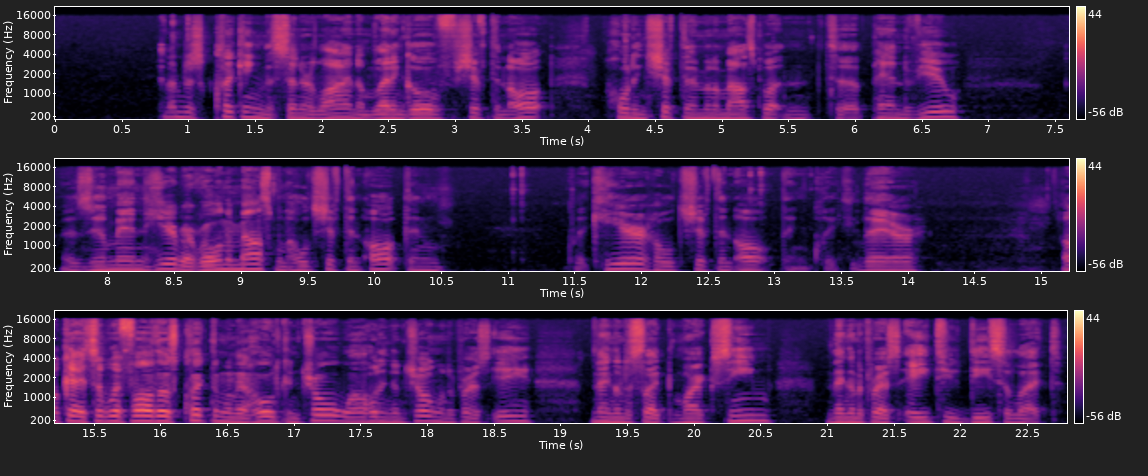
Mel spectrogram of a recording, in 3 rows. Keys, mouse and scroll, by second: 0.9 alt+click, 4.4 shift+middle click, 7.5-8.7 scroll up 1, 11.1 alt+click, 12.8 alt+click, 12.9 alt+click, 13.5 scroll down 1, 18.1 ctrl+e, 19.5 click, 19.6 click, 21.3 a.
